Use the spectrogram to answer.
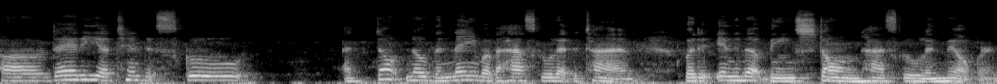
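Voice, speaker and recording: Speaking very slowly in an American accent, a woman with a fairly low pitch keeps her loudness very even amid audible room echo and noticeable background noise. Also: ordinary pitch variation. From central Florida. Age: 70s. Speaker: retired nurse. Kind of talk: oral history interview. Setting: library.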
